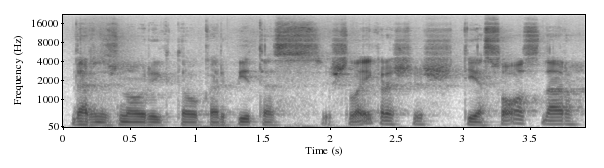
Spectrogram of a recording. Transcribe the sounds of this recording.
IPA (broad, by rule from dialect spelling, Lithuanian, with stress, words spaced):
ˈdɐr ʒʲɪˈnɐʊ ˈrʲɛɪɡdɐʋoː kɐrʲˈpʲiːt ˈtɐs ɪʃ ˈlˠɐɪkrɐʃʲt͡ʃʲʊ ɪʃ tʲiɛˈsoːs ˈdɐr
